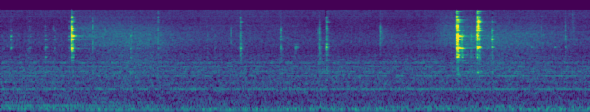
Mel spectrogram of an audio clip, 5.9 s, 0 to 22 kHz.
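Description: A few light metallic clicks and ticks as 7/16-14 steel bolts are dropped by hand into the bolt holes of a shaft-mount rocker stand on a cylinder head. There is a single click about a second in and a quick pair near the end, over a steady faint hum.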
